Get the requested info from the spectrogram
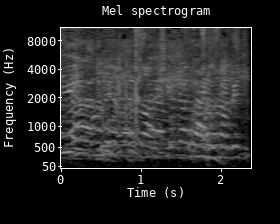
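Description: Several voices talking over one another: the overlapping chatter of a small group of women, with no single speaker standing out.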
